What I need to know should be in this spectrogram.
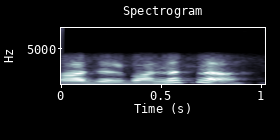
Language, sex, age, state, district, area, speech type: Nepali, female, 45-60, West Bengal, Jalpaiguri, rural, conversation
